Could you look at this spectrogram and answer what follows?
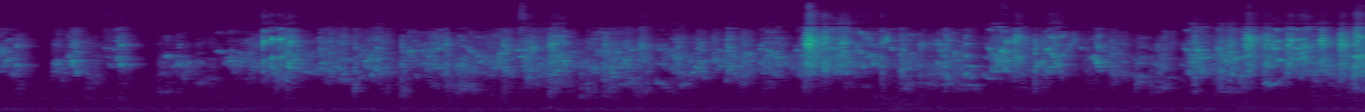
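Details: A budgerigar pair, mated, kept as pets, giving a dense stream of scratchy warbles and chirps, starting with short separate notes then merging into nonstop chattering with louder bursts.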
